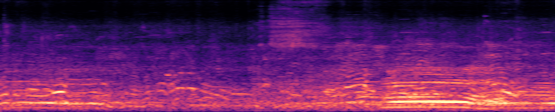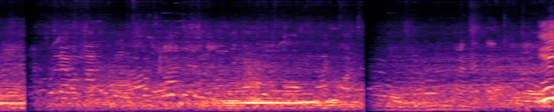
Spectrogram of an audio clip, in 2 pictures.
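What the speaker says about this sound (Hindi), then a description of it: "ये देखिए, यही भाई इस भैंस को खरीद के ले जा रहे हैं।" Buffalo at a livestock market in Bihar give several loud, drawn-out moos, some long and rising, close by. A busy crowd chatters and people talk throughout.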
